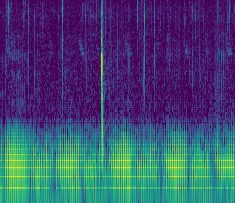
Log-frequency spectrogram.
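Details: Cat purring in a low, steady rumble that swells and fades with each breath roughly once a second, while a fireplace crackles with sharp pops, one louder snap near the middle.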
